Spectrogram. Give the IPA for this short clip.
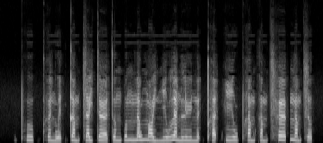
pʰ uː˨˥ k̚ pʰ ɵ˨˩ n w ɪ˨˥ k̚ t̪ ɐ˨ m t͡s ɐ˨ j t̪ œː˨˩ t̪ ʊ˨ ŋ p ʊ˧ ŋ n̪ ɐ˥ w ŋ ɔː˨ j ŋ iː˨˥ w l ɐ˨˧ n l yː˨ n̪ ɵ˨˥ t̚ pʰ ɐ˨˥ t̚ k iː˨ w pʰ ɐ˨˧ m k ɐ˨˩ m t͡sʰ œː˥ k̚ ŋ ɐ˨ m t͡s ʊ˨˥ k̚

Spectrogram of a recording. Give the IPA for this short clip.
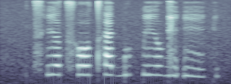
t͡sʰ i ə̯ t͡sʰ o tʰ æ ɡ͡b u k͡p iː ʊ̯ ɡ i ʔ iː k

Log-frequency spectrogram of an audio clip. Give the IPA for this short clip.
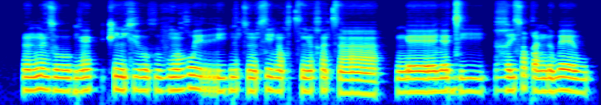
ə̃ ŋ ə̃ z oː ɡ ɛ̃ | t͡ʃ ĩ xʲ oː x u v ũ ʁ w ɪ r i ɡ ə̃ t͡s ũ s i l õ χ t͡s ĩ χ ə̃ t͡s ãː | ŋ ɛː l ɛ d͡z iː | ʁ i s õ q ɛ ŋ ə w ɛː w

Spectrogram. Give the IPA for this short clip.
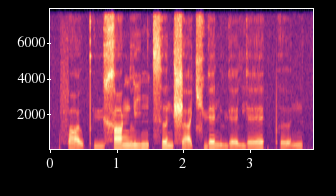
f ɑ̰˨˩ ʊ̯ pʰ y˧˥ x ɑ˥ ŋ l i˥ ŋ t͡sʰ ə˥˩ n ʂ ä̰˨˩ t͡ɕʰ ɥ ɛ˥˩ n l ɥ ɛ̰˨˩ l j ɛ˧˥ | pʰ ə̰˨˩˦ n

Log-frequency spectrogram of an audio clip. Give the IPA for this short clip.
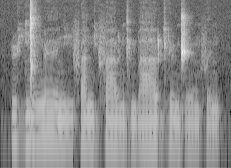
ɭ i̤ ŋ͡ǀ ɘ ŋ ɳ ɘː n iː f ɽ a n i̤ f aː ɭ ŋ ɡ ɛ̤ m b aː ɭ ɡʱ i ɭ n d͡ʒ øː ŋ f ɘ ŋ

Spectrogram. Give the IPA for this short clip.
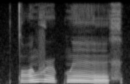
tˤ ũ v ə˞ kʷ ɛ̃ː x

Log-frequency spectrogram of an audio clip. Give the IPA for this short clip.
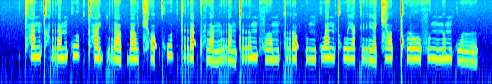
tʰ a˦˥ n kʰ r a˦˥ m k w o˥˩ k̚ tʰ a˦˥ j p r aː˨˩ p̚ w a˧ w t͡ɕʰ ɔ˨˩ ʔ kʰ w ɯ˥˩ k̚ t r a˦˥ ʔ pʰ l a˩˦ ŋ r a˨˩ ŋ t r o˥˩ m f ɤː˧ m k r ɔ˥˩ ʔ p ɯ˧ ŋ k w a˥˩ n kʰ w i˦˥ a̯ k r i˨˩ a̯ t͡ɕ ɔː˥˩ t̚ kʰ l oː˥˩ f ɯ˥˩ ŋ n o˥˩ m k w ɯː˨˩

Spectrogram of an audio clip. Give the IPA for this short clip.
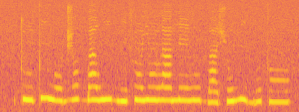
t ũ˨ t i˧ w o˨ d͡ʒ ɔ˧ ɡ͡b a˧ w i˧ b ĩ˨ s ɔ̃˧ j ɔ̃˧ l a˧ n e˧ l u˧ b a˨ ʃ ũ˨˦ m i˦˨ b u˨˦ t ɔ̃˧

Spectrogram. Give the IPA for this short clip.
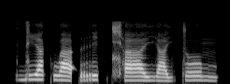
d i˧ a̯ k w a˨˩ ʔ r i˥˩ t̚ t͡ɕʰ aː˧ j a˨˩ j t o˥˩ m

